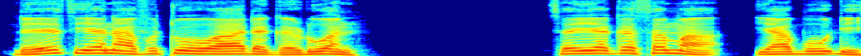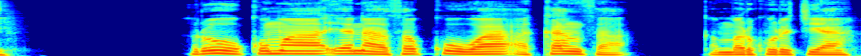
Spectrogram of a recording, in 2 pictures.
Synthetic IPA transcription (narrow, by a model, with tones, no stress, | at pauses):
da˨je˦si˨jɐ˦naː˨ɸɪ˦toː˦˨waː˦dɐ˨ɡa˨ɽʊ˦wɐ˦˨n | sa˦jːaː˦ɡa˦sɐ˦ma˨jaː˦buː˦ɗe˨ | ɽʊ˦hu˨kʷʊ˦ma˦jɐ˦naː˨sɐ˦kʷːoː˦waː˦ʔa˨kɐ˦˨nsa˨ʔ | kɐ˨mɐ˦rkʷʊ˦rt͡ʃɪ˦jaː˦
